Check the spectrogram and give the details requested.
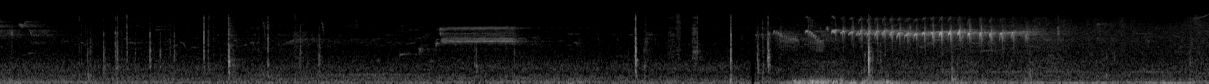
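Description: Birds calling: a short call about four seconds in, then a fast high trill of roughly ten notes a second, the loudest sound, over a low rumble that starts about eight seconds in. Scattered faint clicks throughout.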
